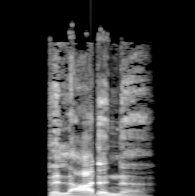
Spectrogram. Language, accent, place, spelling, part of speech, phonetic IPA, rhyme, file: German, Germany, Berlin, beladene, adjective, [bəˈlaːdənə], -aːdənə, De-beladene.ogg
- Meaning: inflection of beladen: 1. strong/mixed nominative/accusative feminine singular 2. strong nominative/accusative plural 3. weak nominative all-gender singular 4. weak accusative feminine/neuter singular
